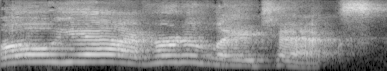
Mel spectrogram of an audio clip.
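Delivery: mock knowing aha.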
